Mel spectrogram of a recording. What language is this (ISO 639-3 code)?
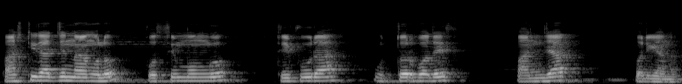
ben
